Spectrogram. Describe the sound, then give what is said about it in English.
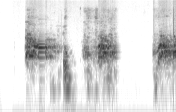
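A dog barks in three separate bursts, each a loud, drawn-out bark or yowl with a brief quiet pause between them, and no one speaking over it. “Obviously, the dog agrees.”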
